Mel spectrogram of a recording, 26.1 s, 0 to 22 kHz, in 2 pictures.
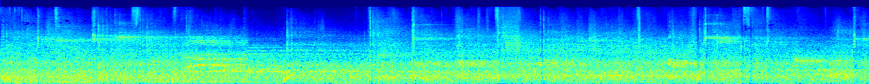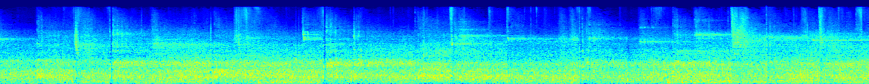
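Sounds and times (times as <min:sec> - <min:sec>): shoes squeaking on court: 0:00.0 - 0:02.8, 0:06.1 - 0:15.8, 0:19.3 - 0:26.0
ball bouncing on court: 0:00.0 - 0:03.4, 0:05.5 - 0:26.0
racket striking ball: 0:00.0 - 0:03.4, 0:04.2 - 0:26.0
steady background noise: 0:00.0 - 0:26.0.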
